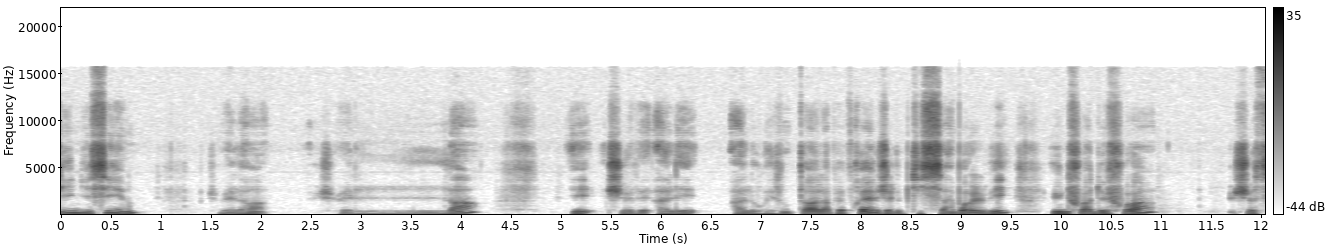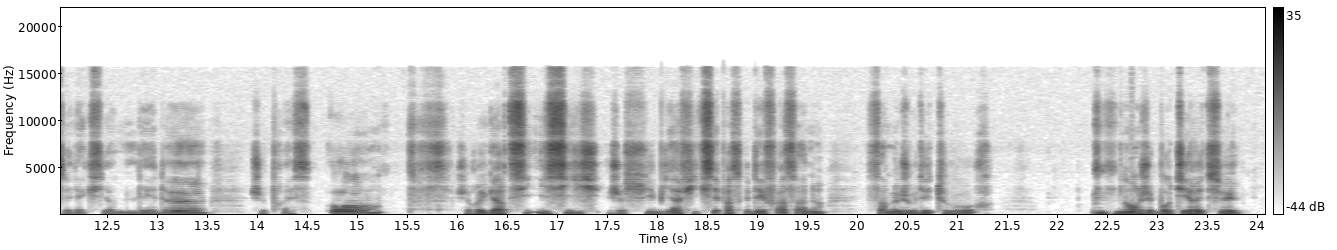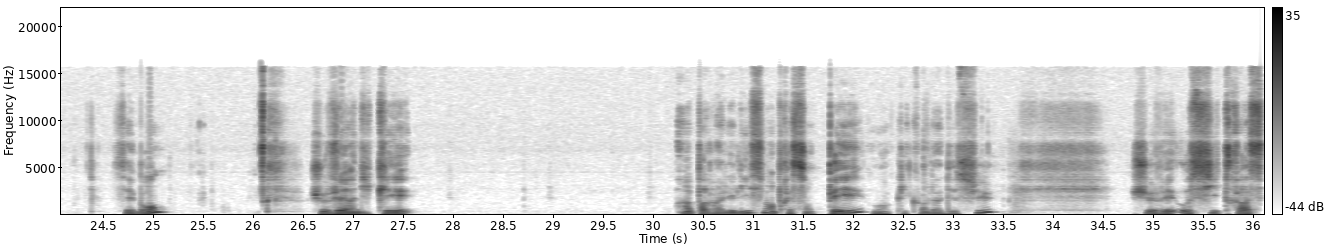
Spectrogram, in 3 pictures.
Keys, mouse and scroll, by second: 1.2 click, 3.8 click, 4.6 right click, 5.5 right click, 8.4 click, 9.7 right click, 10.2 right click, 11.4 click, 13.1 click, 14.3 o, 15.2 right click, 16.0 right click, 17.1 right click, 17.7-18.5 scroll up 3, 20.3 click, 22.2 click, 23.4 click, 24.4-25.3 scroll down 3, 24.7 typing, 25.6 right click, 26.2 scroll up 1, 26.8 right click, 28.7 click, 30.2 click, 30.7 typing, 32.6 typing, 33.6-34.0 scroll down 1, 34.5 right click, 35.1-35.8 typing, 35.7 right click.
